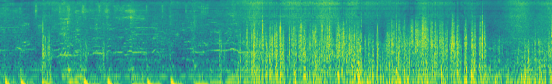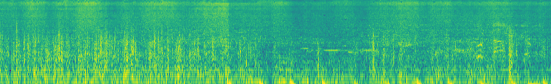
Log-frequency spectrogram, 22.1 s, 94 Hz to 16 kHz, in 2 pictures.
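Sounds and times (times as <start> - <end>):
wind buffeting microphone: 0.0 - 3.5, 4.2 - 22.0
low thumps: 0.0 - 22.0
rushing water and spray: 0.0 - 22.0.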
